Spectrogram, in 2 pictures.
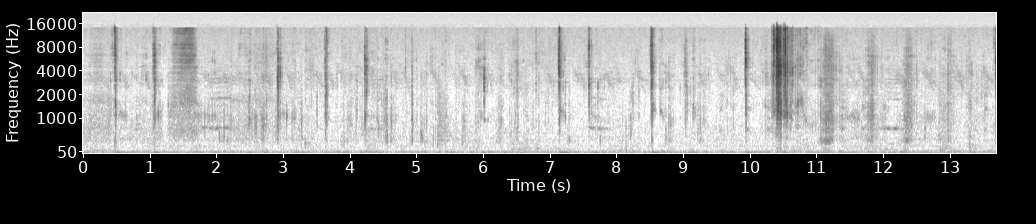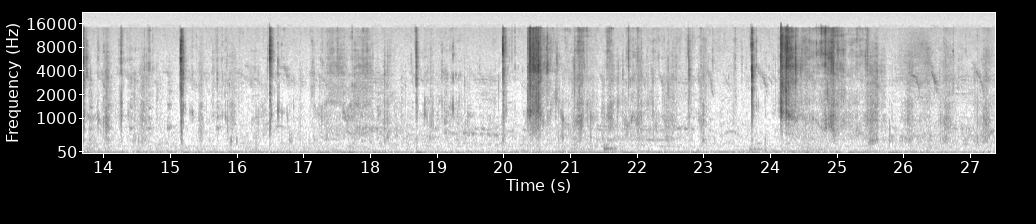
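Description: Close-miked chewing with many small mouth clicks throughout, and a few loud crisp crunches as crisp papad is bitten, the loudest about ten seconds in.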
